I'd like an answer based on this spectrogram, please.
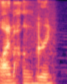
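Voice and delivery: quiet, hushed, almost whispered voice. Voicing a fire that tells a player it is hungry: quiet, almost whispered fire voice. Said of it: "The fire speaks very quietly, almost in whispered tones".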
